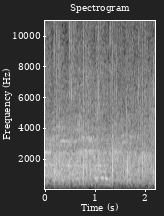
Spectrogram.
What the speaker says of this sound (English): that will give the fans a chance to cheer them on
